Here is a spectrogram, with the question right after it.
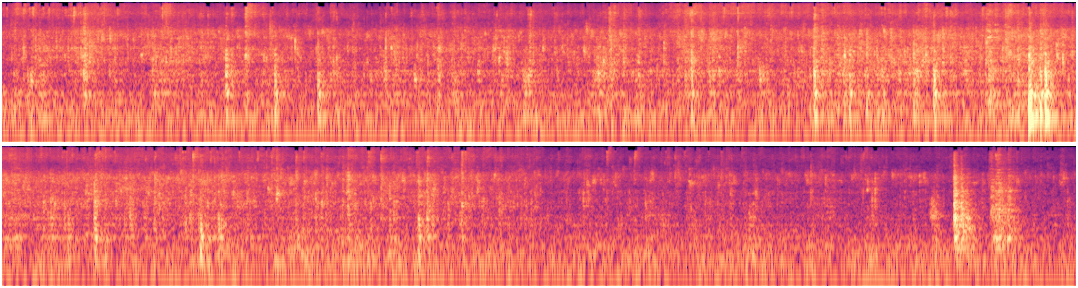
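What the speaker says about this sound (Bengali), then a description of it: "মাছগুলো যতক্ষণ ভাজা হচ্ছে" Continuous crackling sizzle of fish pieces frying in oil, close and even, with a few sharper pops and no voices.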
